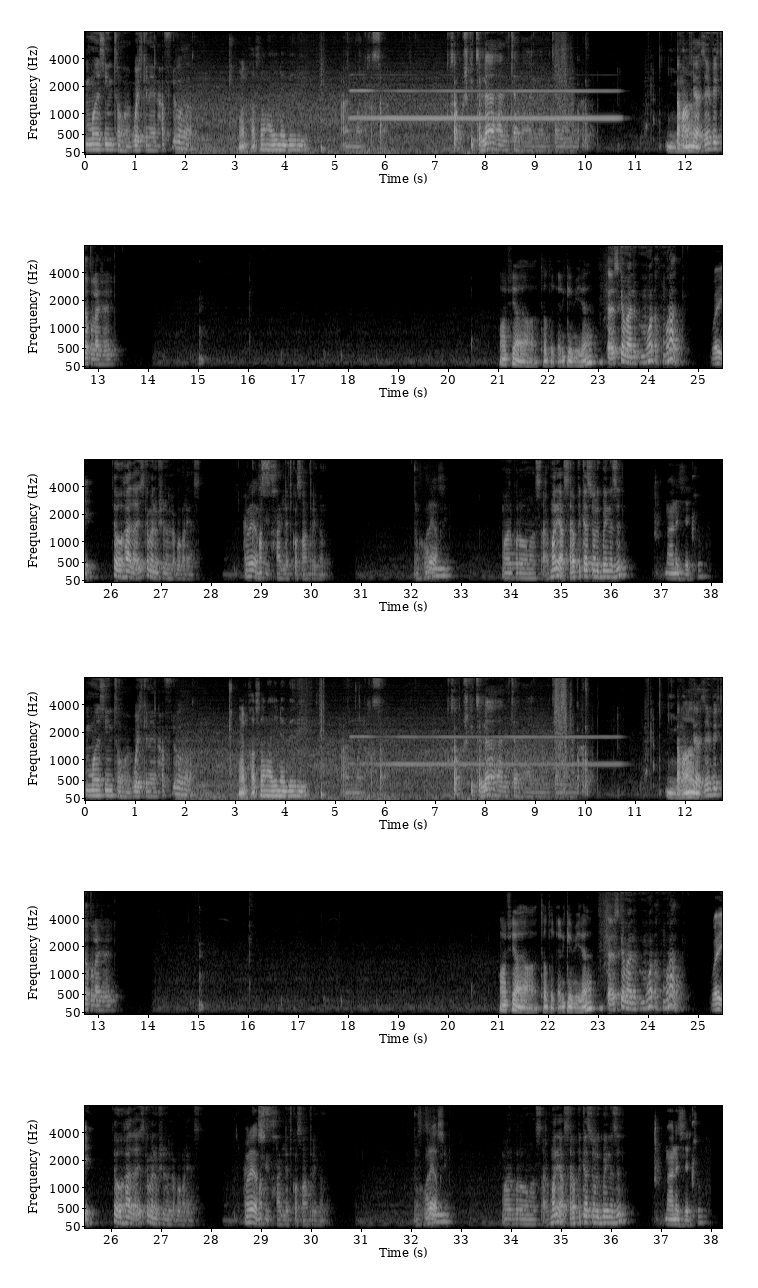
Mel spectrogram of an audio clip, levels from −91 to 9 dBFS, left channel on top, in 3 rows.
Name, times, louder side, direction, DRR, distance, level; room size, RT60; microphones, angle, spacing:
voice 1, 0.0-2.2 5.1-6.1 7.3-9.9 11.8-13.3 23.2-24.6 26.1-27.8 28.7-30.3 32.1-32.7 33.8-36.2, left 2 dB, 30° left, 2.0 m, -34 dB
Thunder, 1.8-9.8, equal, 5° left, 3.3 m, -47 dB
voice 2, 2.9-4.8 9.4-10.1 11.2-11.3 11.6-12.3 21.0-23.2, right 2 dB, 35° right, 0.6 m, -32 dB
Wind instrument woodwind instrument, 5.2-10.8, left 8 dB, 70° left, 1.1 m, -40 dB
voice 3, 25.3-25.6 28.7-29.2 32.3-32.8 36.9-37.9, right 3 dB, 70° right, 0.8 m, -35 dB
18.0 x 9.8 x 5.4 m
head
